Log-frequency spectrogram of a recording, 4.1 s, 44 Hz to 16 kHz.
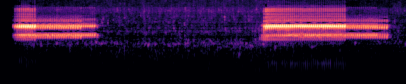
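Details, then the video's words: At night in June 2013, at a garden pond in Carroll County, Maryland, a Cope's gray treefrog calling to others gives two harsh, buzzy trills, each under a second long. "Cope's Gray Treefrog - Maryland"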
